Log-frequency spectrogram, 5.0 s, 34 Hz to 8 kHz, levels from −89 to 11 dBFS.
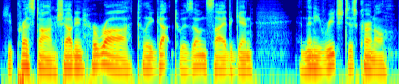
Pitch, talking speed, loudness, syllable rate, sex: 95 Hz, 230 wpm, -18 LUFS, 6.2 syllables/s, male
